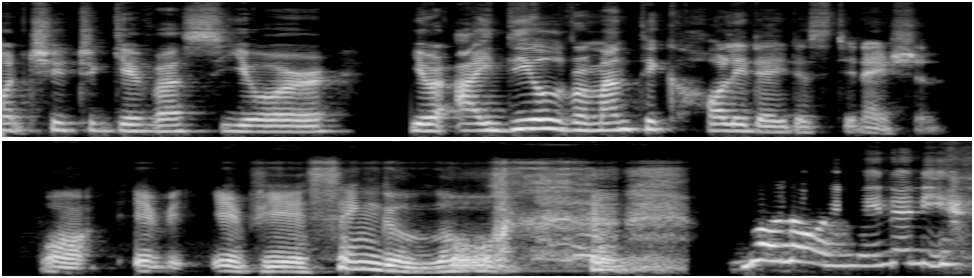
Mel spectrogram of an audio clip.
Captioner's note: both laugh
